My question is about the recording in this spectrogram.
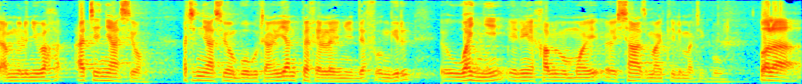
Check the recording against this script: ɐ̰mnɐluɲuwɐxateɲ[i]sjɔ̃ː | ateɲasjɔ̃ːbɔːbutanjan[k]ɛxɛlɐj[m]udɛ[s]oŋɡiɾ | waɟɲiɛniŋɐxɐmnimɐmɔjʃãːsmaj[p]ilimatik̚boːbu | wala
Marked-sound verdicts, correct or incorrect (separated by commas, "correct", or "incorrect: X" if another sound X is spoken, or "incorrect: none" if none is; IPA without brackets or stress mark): incorrect: a, incorrect: p, incorrect: ɲ, incorrect: f, incorrect: k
